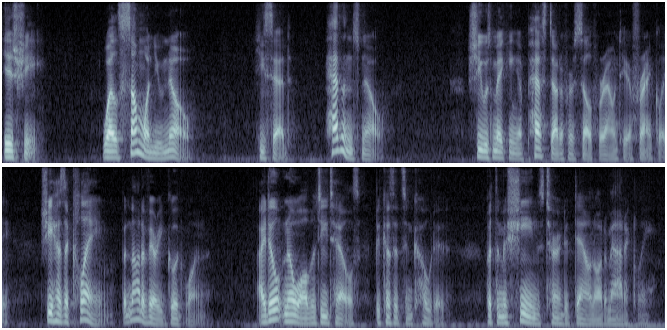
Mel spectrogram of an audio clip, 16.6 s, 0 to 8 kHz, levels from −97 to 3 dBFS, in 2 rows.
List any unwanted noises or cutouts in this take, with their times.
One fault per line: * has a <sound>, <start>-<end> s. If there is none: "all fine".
all fine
